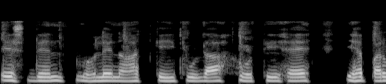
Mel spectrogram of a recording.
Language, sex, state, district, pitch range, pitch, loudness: Hindi, male, Uttar Pradesh, Budaun, 160-175 Hz, 170 Hz, -19 LUFS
